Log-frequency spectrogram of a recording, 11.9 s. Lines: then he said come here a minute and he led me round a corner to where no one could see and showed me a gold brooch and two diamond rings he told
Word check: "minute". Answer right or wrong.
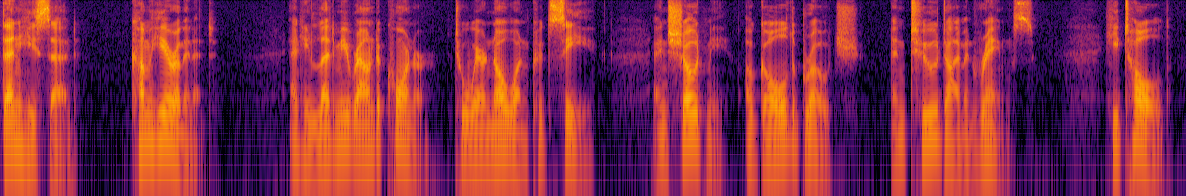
right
